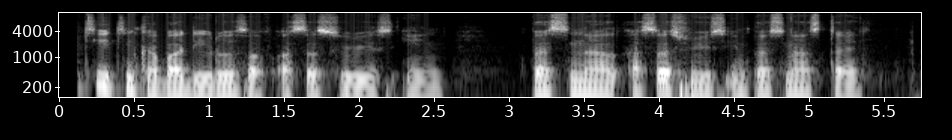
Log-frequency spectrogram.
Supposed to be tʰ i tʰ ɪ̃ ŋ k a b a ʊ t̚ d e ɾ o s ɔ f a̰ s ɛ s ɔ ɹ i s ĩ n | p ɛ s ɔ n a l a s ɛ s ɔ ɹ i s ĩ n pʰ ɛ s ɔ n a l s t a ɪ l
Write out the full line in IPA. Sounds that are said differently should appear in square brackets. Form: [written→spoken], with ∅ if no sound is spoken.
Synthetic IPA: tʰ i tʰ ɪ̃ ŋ k a b a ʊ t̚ d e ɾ o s ɔ f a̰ s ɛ s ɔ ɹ i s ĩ n | p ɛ s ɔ n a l a s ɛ s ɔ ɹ i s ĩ n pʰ ɛ s ɔ n a l s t a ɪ l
